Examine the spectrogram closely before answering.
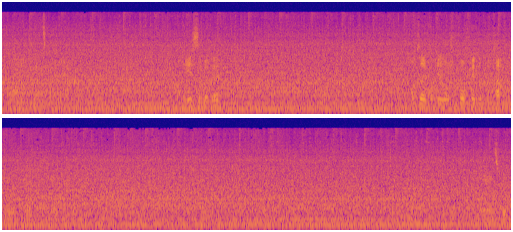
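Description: A harvester engine drones steadily.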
